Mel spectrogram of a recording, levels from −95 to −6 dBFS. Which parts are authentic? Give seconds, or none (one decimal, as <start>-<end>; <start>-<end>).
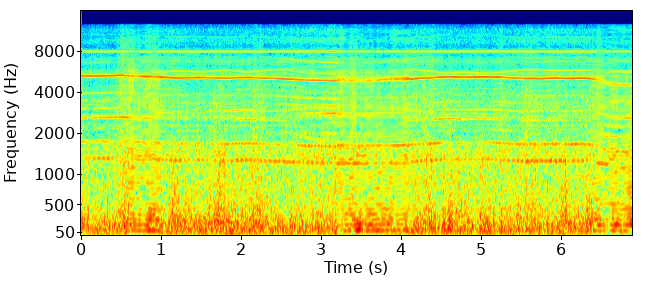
0.0-0.6; 1.0-3.2; 4.1-6.4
